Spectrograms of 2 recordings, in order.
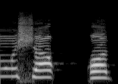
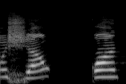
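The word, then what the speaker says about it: شَقَّتْ: Nah, jangan idza samaa'un syaqqat. Nah, hilang taknya. Jadi harus gini bacanya. Idza samaa'un syaqqat. Nah, harus ada hamesnya. Juga tidak boleh kelebihan sampai begini.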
